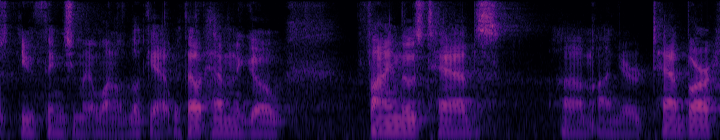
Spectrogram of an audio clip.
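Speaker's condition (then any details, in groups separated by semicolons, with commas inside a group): No condition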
